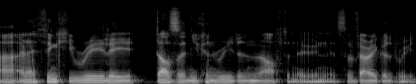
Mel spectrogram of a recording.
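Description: A man with a German accent on a very clean recording with a silent background. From Germany, Bochum (Westphalia). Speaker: PhD researcher in politics. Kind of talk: interview. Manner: halting, frequent fillers.

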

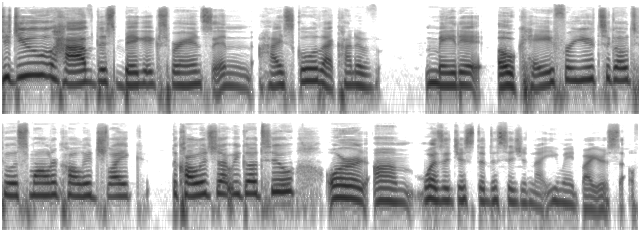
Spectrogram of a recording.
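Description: With an American accent, a woman speaks at a moderate pace, her pitch swinging very widely and her loudness shifting in big swings. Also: dry, close sound with no echo. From California. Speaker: podcast host and filmmaker. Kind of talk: casual interview.

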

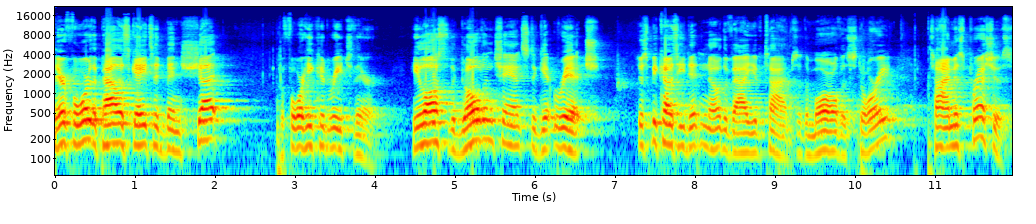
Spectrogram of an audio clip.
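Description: There is audible room echo as a man speaks at a fairly high pitch and moderate pace, with ordinary pitch variation and big swings in loudness. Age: 40s. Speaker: preacher. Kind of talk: sermon. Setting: church.

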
